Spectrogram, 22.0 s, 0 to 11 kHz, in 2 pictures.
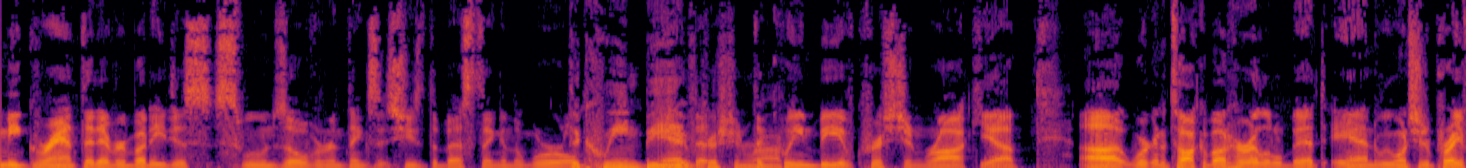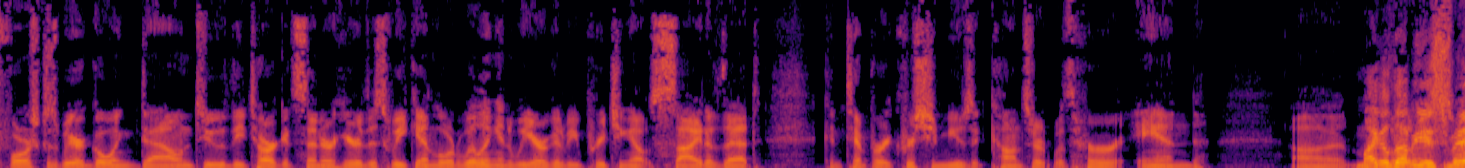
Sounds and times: Speech: 0:00.0 - 0:20.0, 0:20.7 - 0:21.9.

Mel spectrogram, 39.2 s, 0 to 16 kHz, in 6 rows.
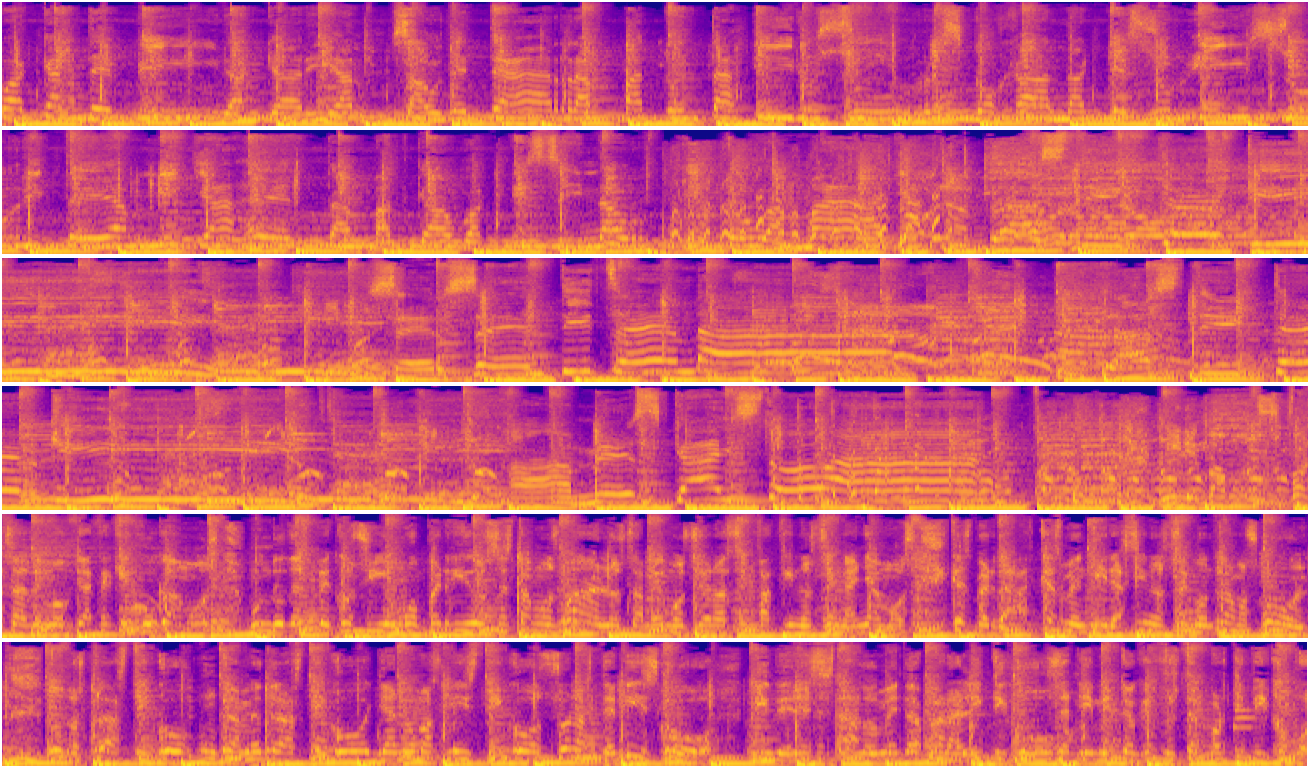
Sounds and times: Reggae: 0:00.0 - 0:39.1.

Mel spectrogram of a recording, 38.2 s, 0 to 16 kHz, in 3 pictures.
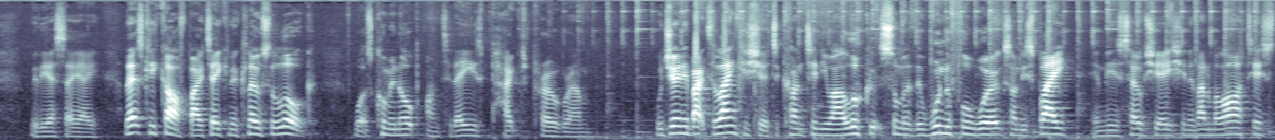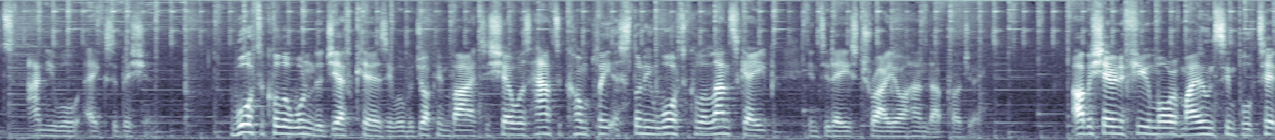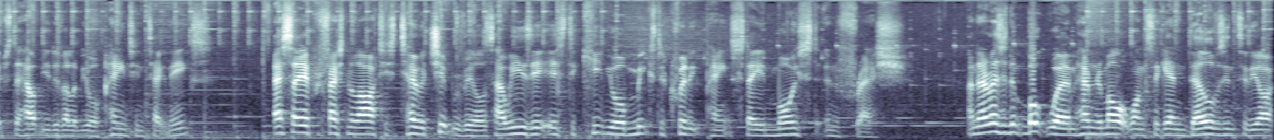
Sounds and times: Speech: 0:00.4 - 0:06.0, 0:06.6 - 0:14.4, 0:15.1 - 0:22.7, 0:23.5 - 0:27.6, 0:28.3 - 0:34.6, 0:35.2 - 0:38.2
Music: 0:03.1 - 0:38.2.

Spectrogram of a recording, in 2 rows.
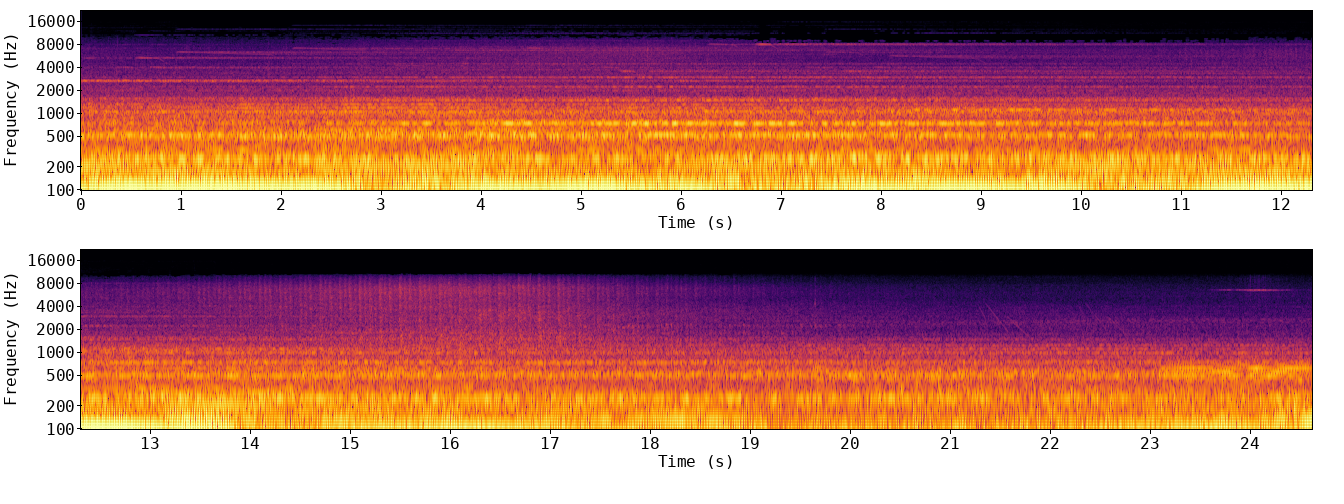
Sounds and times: Ambient music: 0:00.0 - 0:24.6.

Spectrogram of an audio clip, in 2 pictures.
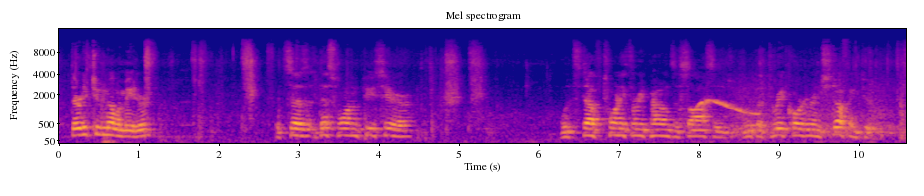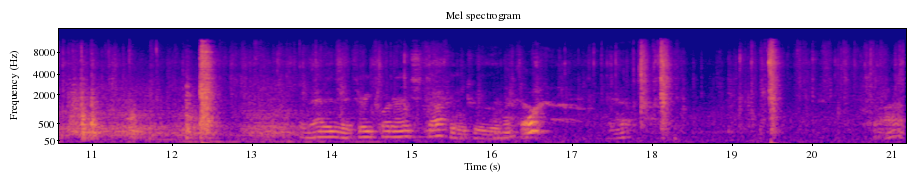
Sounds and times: Inside, small room: 0:00.0 - 0:21.1
Speech: 0:00.2 - 0:01.3, 0:02.8 - 0:04.5, 0:06.3 - 0:10.3, 0:13.6 - 0:16.7.

